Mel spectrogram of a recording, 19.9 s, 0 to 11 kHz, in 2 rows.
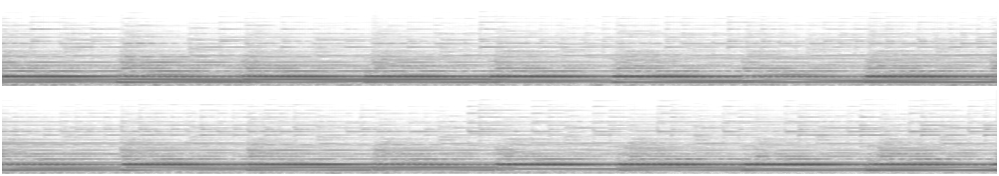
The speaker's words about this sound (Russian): команда звонарей, сформировавшаяся тогда, в 92-м году, сохранилась и до сих пор, и мы продолжаем там звонить в колокола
